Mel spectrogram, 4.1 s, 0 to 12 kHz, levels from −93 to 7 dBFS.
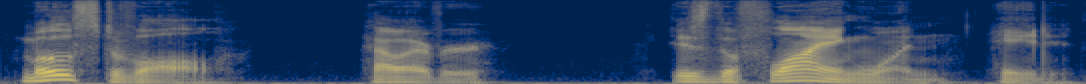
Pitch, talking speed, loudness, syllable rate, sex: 90 Hz, 130 wpm, -20 LUFS, 4.8 syllables/s, male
